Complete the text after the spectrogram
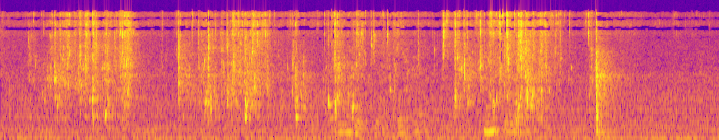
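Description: Water splashes and sloshes in a basin as feet are washed.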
